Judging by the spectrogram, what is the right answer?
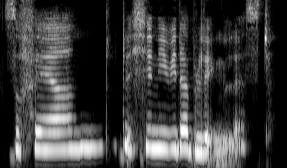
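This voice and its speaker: A woman's voice: high-pitched, little pitch movement, slow pace, pitched above the performer's own voice. A woman reading a gloating, cruel water god. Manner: gloating, cold.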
